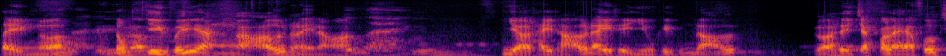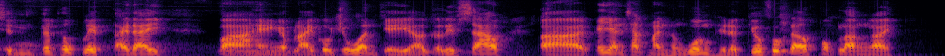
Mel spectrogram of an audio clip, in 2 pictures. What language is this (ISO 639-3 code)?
vie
